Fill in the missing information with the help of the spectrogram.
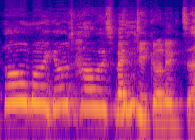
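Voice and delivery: high, loud disbelief breaking into laughter; squealed disbelief ending in a laugh; incredulous outburst. Real, not acted. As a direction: exclaim way up high, then crack up.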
